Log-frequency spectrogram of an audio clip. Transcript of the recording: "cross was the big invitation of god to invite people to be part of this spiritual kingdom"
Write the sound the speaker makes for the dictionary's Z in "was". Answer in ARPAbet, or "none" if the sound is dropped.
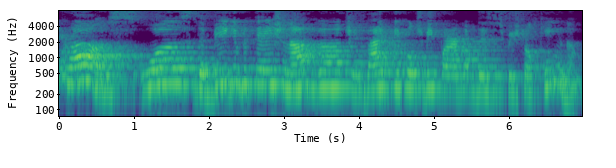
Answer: Z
